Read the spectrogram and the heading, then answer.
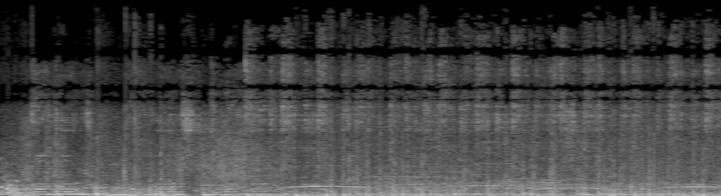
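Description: New Year fireworks in Trafalgar Square crackle and pop in a dense, loud barrage while a popular song plays underneath, its sustained notes clearest at the start before the bursts crowd the mix.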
